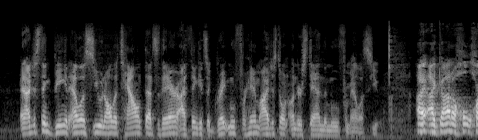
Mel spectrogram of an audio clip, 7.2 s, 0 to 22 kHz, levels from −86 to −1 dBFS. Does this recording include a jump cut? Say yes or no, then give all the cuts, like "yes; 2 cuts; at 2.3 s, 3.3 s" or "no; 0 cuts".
no; 0 cuts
